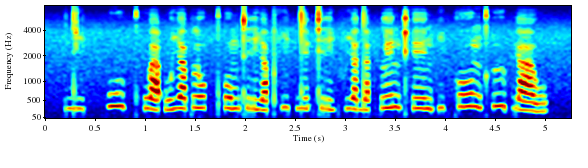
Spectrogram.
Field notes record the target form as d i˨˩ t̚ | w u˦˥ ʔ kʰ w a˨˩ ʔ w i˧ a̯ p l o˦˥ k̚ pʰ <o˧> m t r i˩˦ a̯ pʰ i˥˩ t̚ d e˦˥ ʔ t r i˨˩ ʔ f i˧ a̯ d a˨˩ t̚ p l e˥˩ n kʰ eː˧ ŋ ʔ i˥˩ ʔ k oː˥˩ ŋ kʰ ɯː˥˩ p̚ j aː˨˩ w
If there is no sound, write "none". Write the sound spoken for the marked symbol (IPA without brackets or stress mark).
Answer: o˧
